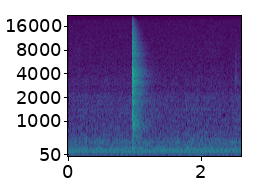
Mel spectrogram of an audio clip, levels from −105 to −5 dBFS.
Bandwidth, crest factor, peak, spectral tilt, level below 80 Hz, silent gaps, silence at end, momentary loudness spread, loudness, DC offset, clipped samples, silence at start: over 20 kHz; 32 dB; -18 dBFS; -0.5 dB/octave; -80 dBFS; none; 0 s; 25 LU; -41 LUFS; under 0.1%; under 0.1%; 0 s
